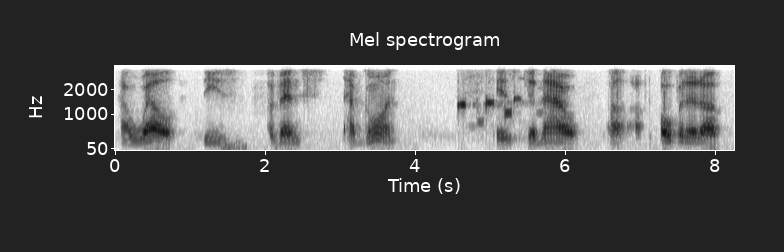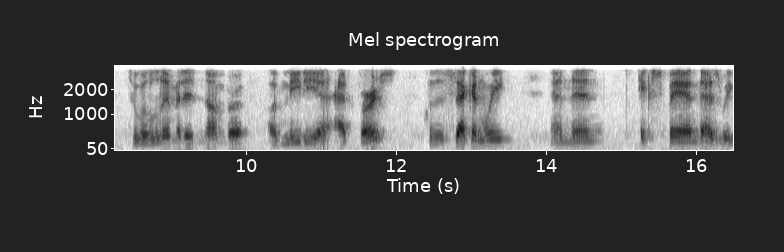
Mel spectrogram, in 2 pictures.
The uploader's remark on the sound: Media Conference Call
